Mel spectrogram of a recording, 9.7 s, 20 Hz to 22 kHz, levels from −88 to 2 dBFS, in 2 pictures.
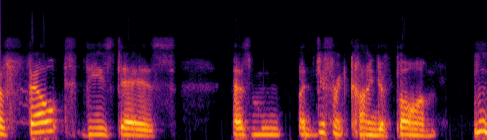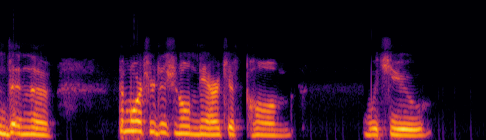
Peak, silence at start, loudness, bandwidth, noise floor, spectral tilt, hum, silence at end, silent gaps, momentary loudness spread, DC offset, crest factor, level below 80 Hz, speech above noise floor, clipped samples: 0 dBFS; 0 s; -16 LUFS; 6.2 kHz; -72 dBFS; -9 dB/octave; none; 0.55 s; none; 10 LU; under 0.1%; 16 dB; -50 dBFS; 57 dB; under 0.1%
